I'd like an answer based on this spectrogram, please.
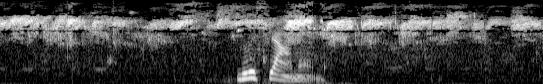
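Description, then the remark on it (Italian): A continuous, high-pitched cricket-like trill from a white-rumped swift (rondone cafro), a bird that nests in only one region of Italy, runs steadily throughout, buzzing in short pulsing bursts, while a person briefly speaks over it midway. “Allora, questi grillini li emette un uccello che da poco in realtà nidifica in Italia, da un paio d'anni, e nidifica solo in un'unica regione, che è il rondone cafro.”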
